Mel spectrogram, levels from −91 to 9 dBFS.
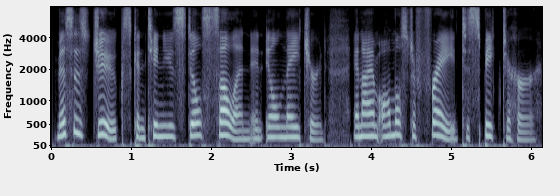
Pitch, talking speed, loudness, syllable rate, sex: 215 Hz, 165 wpm, -20 LUFS, 4.5 syllables/s, female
